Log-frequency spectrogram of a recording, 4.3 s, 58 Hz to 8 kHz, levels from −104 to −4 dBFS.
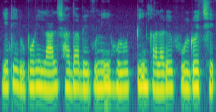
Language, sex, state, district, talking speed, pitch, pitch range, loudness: Bengali, female, West Bengal, Cooch Behar, 140 wpm, 175 Hz, 170-180 Hz, -14 LUFS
